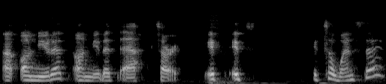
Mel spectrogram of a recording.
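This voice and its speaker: A woman's voice: medium pitch, sing-song, normal speed, husky, dry recording, muffled recording. A woman from Ecuador, a graphic designer, chatting as a guest on a video call in a talkative, enthusiastic way. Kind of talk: casual video-call chat.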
